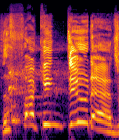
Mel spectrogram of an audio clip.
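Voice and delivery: play-acted, very high-pitched, shrill scream of frustration. Recounting getting killed in a game dungeon, retelling a scream. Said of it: "And I just screamed".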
